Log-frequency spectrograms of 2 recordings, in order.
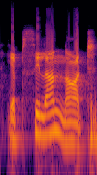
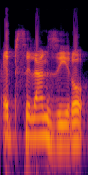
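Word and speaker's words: epsilon naught: இதை எப்படி ப்ரொனவுன்ஸ் பண்ணுவாங்கன்னா எப்சிலான் நாட் இல்லைனா எப்சிலான் 0.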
